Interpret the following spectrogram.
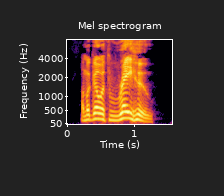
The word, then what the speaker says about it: Rieju: So yeah, Rieju, that makes the the sound that it looks like it's supposed to make, and then the J makes the H sound.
